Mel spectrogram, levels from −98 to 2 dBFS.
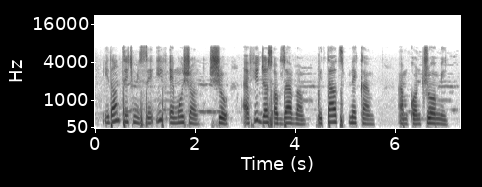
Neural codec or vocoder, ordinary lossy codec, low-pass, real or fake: none; none; 7.2 kHz; real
